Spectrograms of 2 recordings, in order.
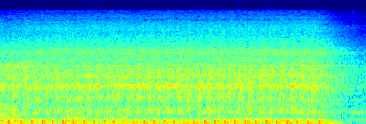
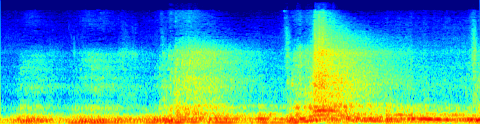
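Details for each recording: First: VW Caddy van after swap to a much bigger engine, first start with a completely dry fuel system: starter churns steadily for several seconds but never fires; wiring fixed at ECU, no fuel getting through yet. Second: Engine-swapped VW Caddy van with no rear exhaust section: very loud, raw, deep bark at idle like a dragster, swelling hard on blips.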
